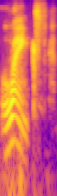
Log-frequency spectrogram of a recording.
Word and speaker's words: length: And then now pronounce the th at the end.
